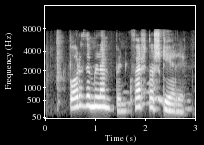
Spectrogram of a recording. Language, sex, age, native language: Icelandic, female, 10, Icelandic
